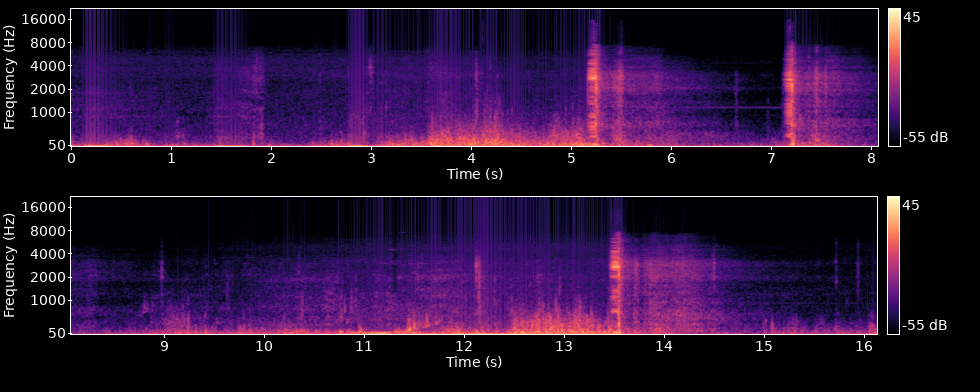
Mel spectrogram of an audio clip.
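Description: Three sharp shotgun shots, about five, seven and thirteen and a half seconds in, the later two trailing off briefly. Between them is the rustle and crunch of walking through low scrub and loose stones.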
